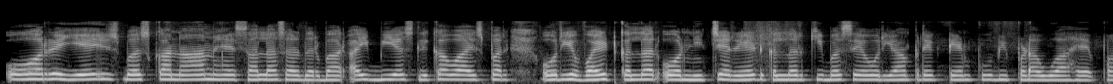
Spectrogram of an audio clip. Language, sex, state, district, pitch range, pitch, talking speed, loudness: Marwari, female, Rajasthan, Nagaur, 215-225 Hz, 220 Hz, 190 wpm, -17 LUFS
